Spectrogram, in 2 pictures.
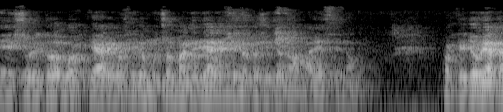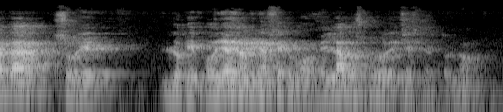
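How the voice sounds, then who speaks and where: A man with a Murcian accent, medium pitch, fairly even intonation and a fairly quick pace, amid noticeable background noise and audible room echo. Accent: Murcian, speaks fast. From Spain, Murcia. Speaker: professor. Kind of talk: lecture. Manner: fast; halting, with repetitions.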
